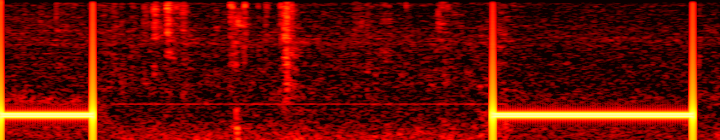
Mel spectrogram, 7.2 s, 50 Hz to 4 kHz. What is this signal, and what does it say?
Ringback tone (North America), 440 + 480 Hz.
